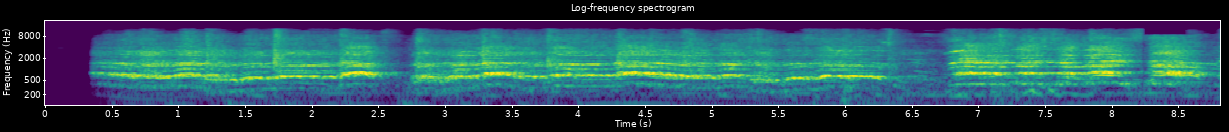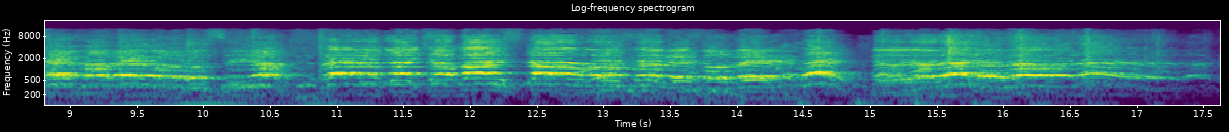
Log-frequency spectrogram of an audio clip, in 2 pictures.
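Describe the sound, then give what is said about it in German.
Bayern players loudly sing the Dortmund song together in the Bayern dressing room, voices rising and falling in rhythmic phrases with brief pauses between lines. “ja, es ist das Dortmund-Lied und sie haben das gesungen”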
